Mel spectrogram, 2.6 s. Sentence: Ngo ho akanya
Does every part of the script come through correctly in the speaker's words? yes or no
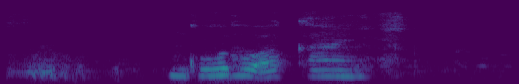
yes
